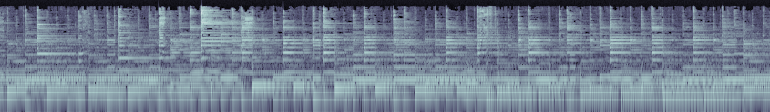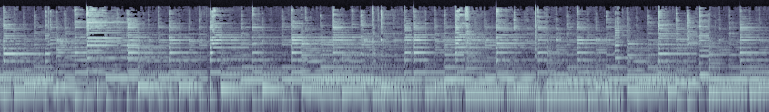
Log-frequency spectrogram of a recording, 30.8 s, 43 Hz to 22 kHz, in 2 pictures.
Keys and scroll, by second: 1.5 super+Right, 3.5 super+z, 3.9 super+Right, 13.9 super+Right, 27.1 super+s, 29.5 super+s.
